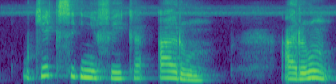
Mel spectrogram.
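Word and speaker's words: עָרוּם: que Adão e Eva, os dois, estavam nus, Arumim, como você pode perceber aqui a pronúncia. Vou trocar a cor aqui para destacar, tá? Aqui, ó, a pronúncia Arumim, Arumim, Arumim, plural, nus.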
